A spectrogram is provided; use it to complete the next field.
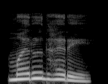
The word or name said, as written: ಮರುಧರೆ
